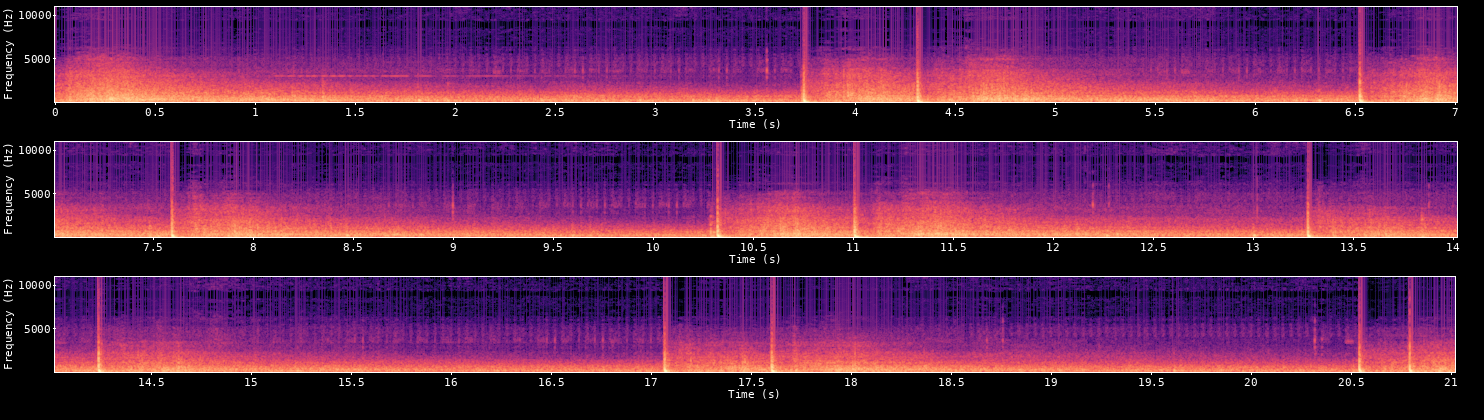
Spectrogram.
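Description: Aerial fireworks shells bursting: about a dozen sharp bangs, often in pairs, each followed by a long rolling rumble that fades over a second or two.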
